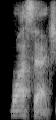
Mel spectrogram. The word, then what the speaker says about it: Wasatch: If he's not teaching, writing, or working with patients in office or virtually, you will find in the, I think I'm saying this right, Wasatch Mountains with his wife, Jess. What was it? – Wasatch. You got it.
